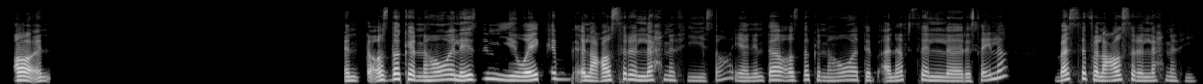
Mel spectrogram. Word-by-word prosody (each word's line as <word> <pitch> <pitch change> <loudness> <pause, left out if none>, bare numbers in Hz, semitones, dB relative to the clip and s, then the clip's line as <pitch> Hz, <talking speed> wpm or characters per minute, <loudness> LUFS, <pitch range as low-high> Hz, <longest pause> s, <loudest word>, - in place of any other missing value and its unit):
آه، 190 -4 +7
أن 170 - -4 2.9
أنت 180 -2 -1
قصدك 230 +7 +4
إن 190 -5 +3
هو 200 +5 +2
لازم 220 +5 +2 0.2
يواكب 225 +6 +2
العصر 185 +7 +2
اللي 200 -2 +2
إحنا 210 -1 -5
فيه، 170 -2 -11
صح؟ 195 - -11
يعني 170 -1 -5
أنت 185 +3 -5
قصدك 200 +1 -1
إن 175 -3 -8
هو 190 +4 -3
تبقى 180 -3 -5
نفس 190 +4 -5
الرسالة، 180 - -2 0.5
بس 205 +8 +1
في 210 - 0
العصر 200 +4 +1
اللي 175 0 -2
إحنا 180 -1 -9
فيه. 155 -2 -18
190 Hz, 135 wpm, -19 LUFS, 175-210 Hz, 2.9 s, آه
